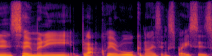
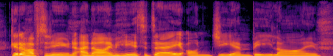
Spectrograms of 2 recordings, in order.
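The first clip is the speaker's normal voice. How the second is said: put-on news presenter delivery; 4 semitones higher, 10 dB louder than usual. Teasing the other speaker for sounding like the news, pretending to present: mock newsreader voice. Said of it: "You sound like you're about to deliver the news".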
